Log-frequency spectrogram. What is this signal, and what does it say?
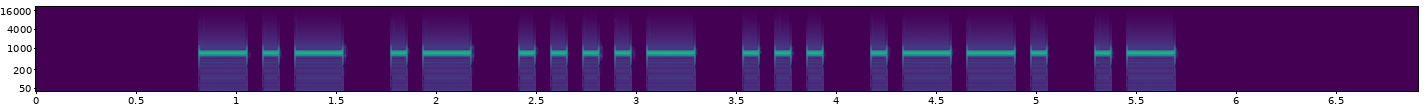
Morse code, heard as a keyed tone, about 15 wpm, 700 Hz. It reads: KA4SPA
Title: USA Call Signs - 6 Characters - Repeated 2x - 15wpm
